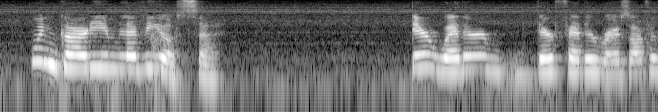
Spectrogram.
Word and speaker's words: Wingardium Leviosa: Wingardium Leviosa, he shouted, waving his arms around like a windmill. You're saying it wrong, Harry heard Hermione say. It's Wingardium Leviosa. Make the gar nice and long.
